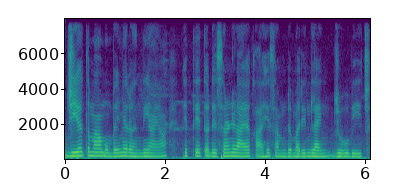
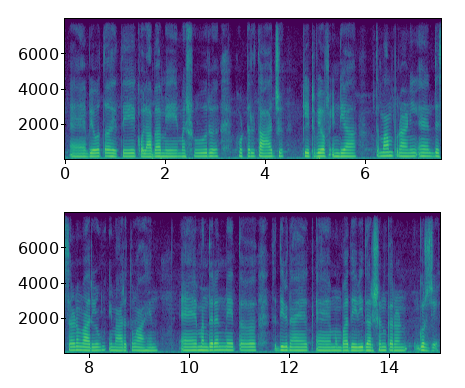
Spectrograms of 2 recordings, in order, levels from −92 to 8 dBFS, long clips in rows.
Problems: constant background noise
